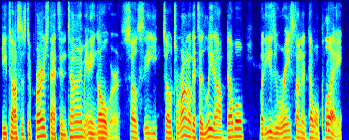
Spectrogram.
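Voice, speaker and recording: A man's voice: medium pitch, normal speed, no echo. A man doing live play-by-play baseball commentary, breaking into folksy, joking asides with listeners. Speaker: play-by-play baseball announcer and stream host. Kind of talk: live sports commentary mixed with casual chat.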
